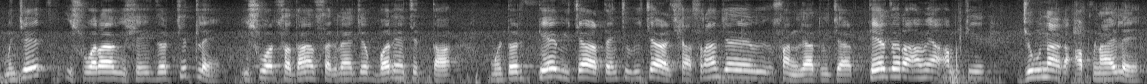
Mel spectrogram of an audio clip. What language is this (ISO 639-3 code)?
kok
